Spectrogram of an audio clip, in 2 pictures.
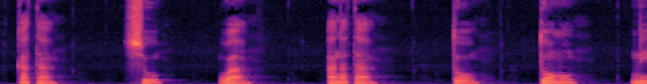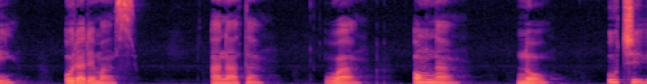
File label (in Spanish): ave maria japones pausado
